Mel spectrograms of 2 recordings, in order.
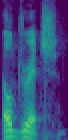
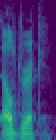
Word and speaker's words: Eldritch: Eldritch. I've been told that I say it wrong as Eldrick.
